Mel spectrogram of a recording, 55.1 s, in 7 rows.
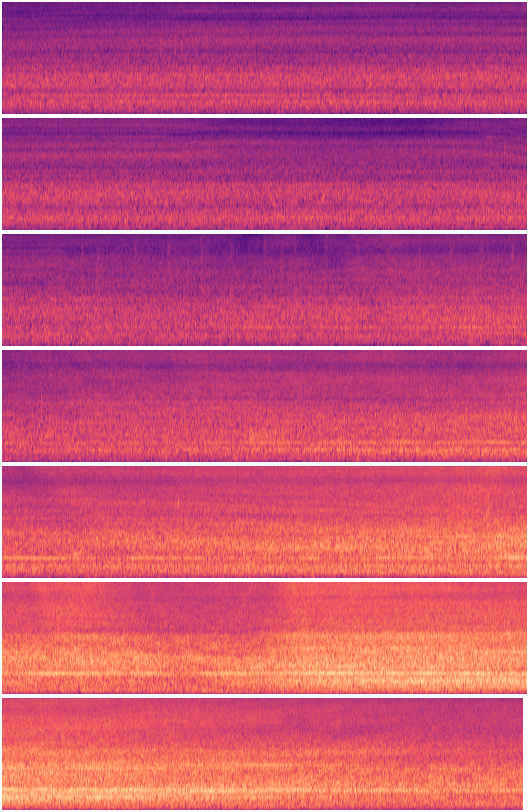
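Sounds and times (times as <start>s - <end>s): steady whine: 0.0s - 55.0s
train passing: 12.5s - 55.0s.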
